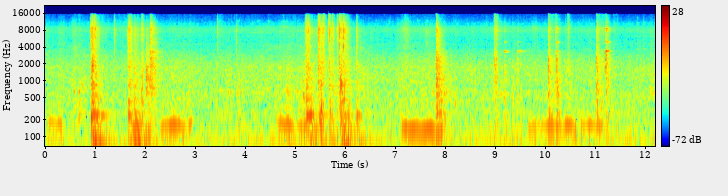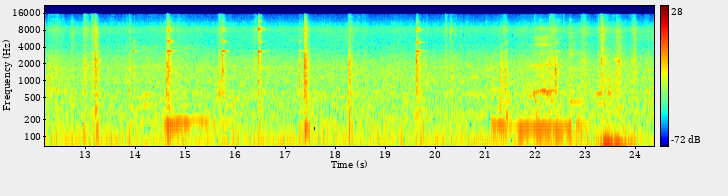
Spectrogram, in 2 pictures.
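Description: Irregular clicks and knocks of packaged goods being handled and set down on shop shelves, with a louder clatter twice in the first quarter and then a sharp tap every second or so.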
